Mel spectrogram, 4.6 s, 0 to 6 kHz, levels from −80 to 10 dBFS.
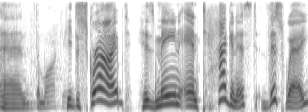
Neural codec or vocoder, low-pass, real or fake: none; 5.4 kHz; real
